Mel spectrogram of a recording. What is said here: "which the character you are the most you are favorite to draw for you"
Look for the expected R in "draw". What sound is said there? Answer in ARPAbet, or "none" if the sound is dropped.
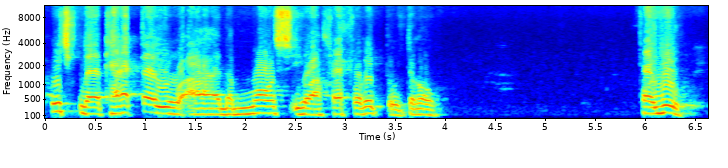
R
